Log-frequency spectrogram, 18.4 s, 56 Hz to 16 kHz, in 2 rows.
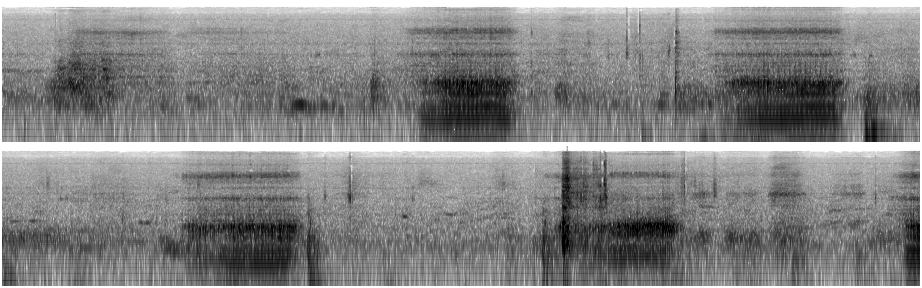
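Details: Adult man snoring in sleep: loud, rough snores with each breath in, about four over 18 seconds, separated by quieter breathing; snoring.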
